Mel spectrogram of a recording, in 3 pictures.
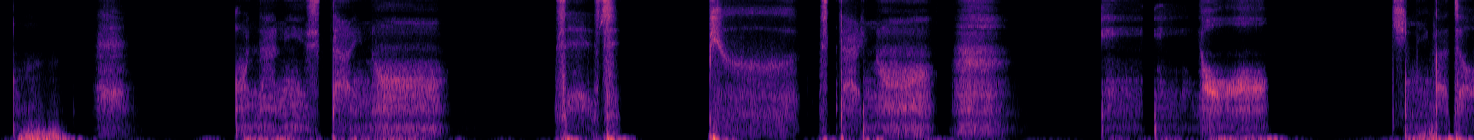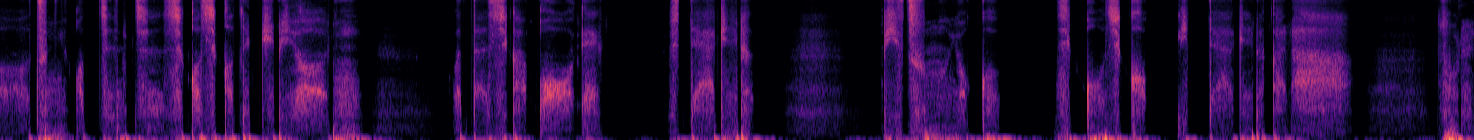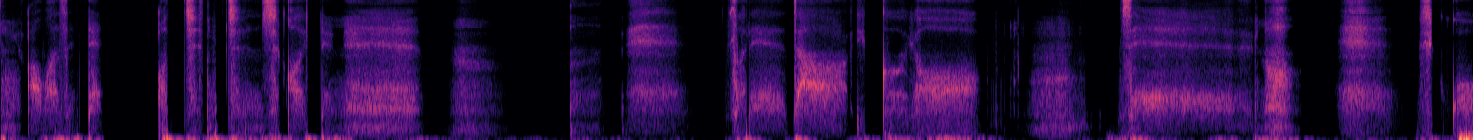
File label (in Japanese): オナサポ用シコシコボイスループ（右耳, ASMR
